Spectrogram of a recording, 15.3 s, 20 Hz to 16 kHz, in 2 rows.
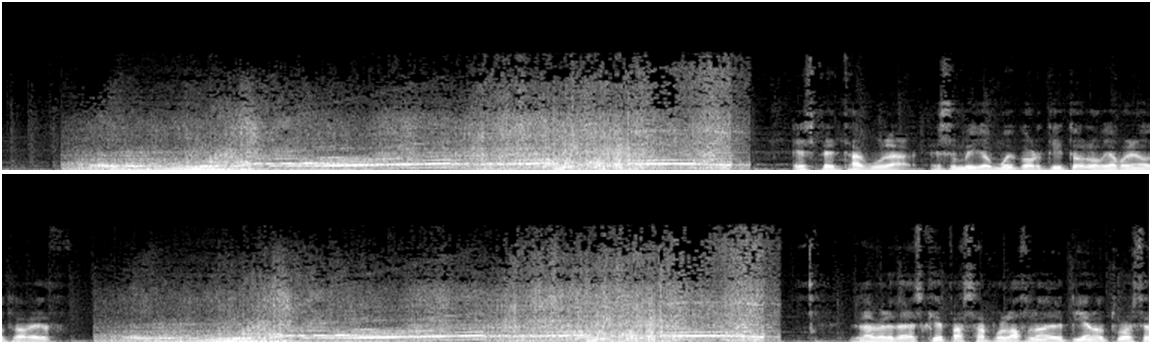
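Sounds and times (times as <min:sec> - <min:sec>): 
Red Bull Formula One car engine whine passing over a kerb: 0:00.4 - 0:05.0, 0:08.3 - 0:12.9
speech: 0:05.3 - 0:08.2, 0:09.2 - 0:09.7, 0:13.3 - 0:15.2.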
